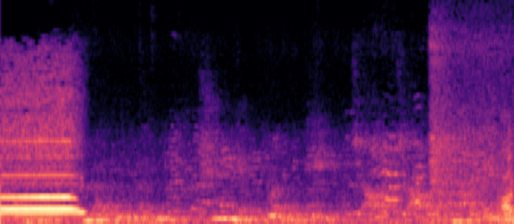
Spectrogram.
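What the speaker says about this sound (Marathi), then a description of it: "आमची ट्रेन आली" A train's loud steam-style whistle blows briefly as it pulls into a crowded station platform, then fades into the hiss and rumble of the arriving train under a busy crowd chattering all around.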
